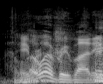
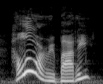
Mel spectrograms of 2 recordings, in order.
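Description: First: It is spoken in an ordinary natural voice. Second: It is spoken in a put-on character voice.

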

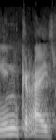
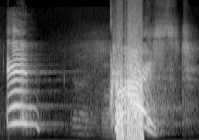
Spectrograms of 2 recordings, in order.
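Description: First: It is said flatly, without energy. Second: It is shouted loudly with energy.

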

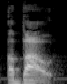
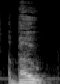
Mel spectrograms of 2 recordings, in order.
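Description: First: It is said with an American vowel. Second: It is said with a Canadian vowel. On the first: "Americans will typically say about" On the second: "But Canadians say about"

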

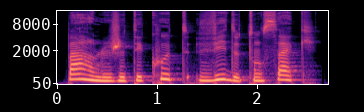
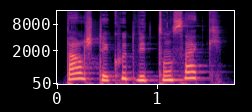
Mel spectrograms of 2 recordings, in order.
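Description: First: It is spoken at a normal conversational speed. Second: It is spoken quickly with sounds run together. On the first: "Vitesse standard maintenant" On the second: "Pratiquons la version rapide, la version express. Je prononce"

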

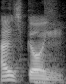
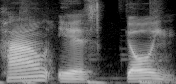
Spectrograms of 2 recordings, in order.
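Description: First: The phrase is said quickly, words run together. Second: The phrase is said slowly, word by word.

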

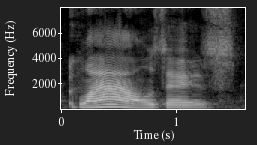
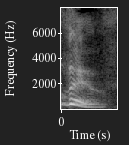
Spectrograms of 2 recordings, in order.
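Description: First: It is said in a flat robotic voice. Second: It is said in a lively human voice.

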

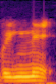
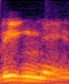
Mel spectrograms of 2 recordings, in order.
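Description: First: The stress is on the last syllable. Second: The stress is on the first syllable. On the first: The speaker calls it wrong. "no Vigné" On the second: The speaker calls it right. "soy Vigné ... Sin acento"

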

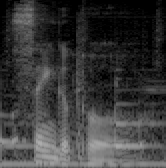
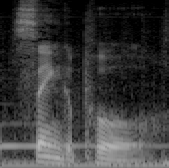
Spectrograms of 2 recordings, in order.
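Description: The two takes are said the same way.

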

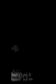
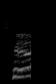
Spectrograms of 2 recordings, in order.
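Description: First: It is said quietly. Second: It is said loudly.

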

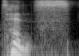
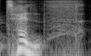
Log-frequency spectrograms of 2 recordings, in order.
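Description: First: The word ends with an s sound. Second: The word ends with a th sound. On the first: The speaker calls it wrong. "and not tense either" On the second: The speaker calls it right. "It's a th sound"

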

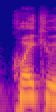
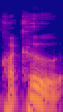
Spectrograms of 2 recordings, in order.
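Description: First: The name is said with an American pronunciation. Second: The name is said with its native pronunciation. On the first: The speaker calls it wrong. "technically Kwaku is the American pronunciation" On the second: The speaker calls it right. "is actually how you're supposed to pronounce it"

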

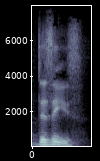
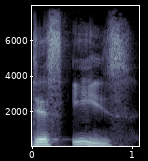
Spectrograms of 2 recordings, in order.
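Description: First: The word is said smoothly as one unit. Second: The word is split into two separate parts. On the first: It names an illness. "A lot of people say, oh, it's disease" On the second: The body is not at ease. "I have a new pronunciation of that word, right? ... But listen to it"

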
